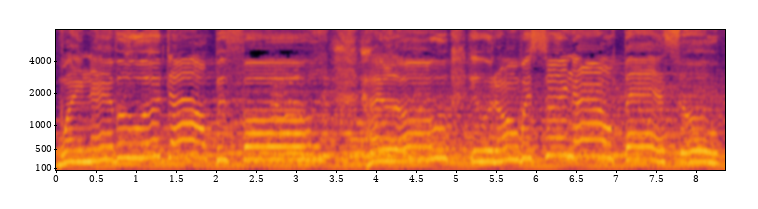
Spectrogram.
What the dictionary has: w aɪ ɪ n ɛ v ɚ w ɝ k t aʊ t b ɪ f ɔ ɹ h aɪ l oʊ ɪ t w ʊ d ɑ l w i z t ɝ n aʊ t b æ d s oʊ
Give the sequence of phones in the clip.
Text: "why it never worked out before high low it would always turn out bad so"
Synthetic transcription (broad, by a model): w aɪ ɪ n ɛ v ɚ w ɝ k t aʊ t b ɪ f ɔ h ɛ l oʊ ɪ t w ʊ d ɑ l w i z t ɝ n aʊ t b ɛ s oʊ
